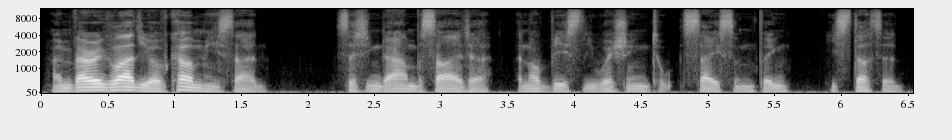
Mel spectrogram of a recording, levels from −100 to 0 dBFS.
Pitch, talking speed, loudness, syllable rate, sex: 100 Hz, 195 wpm, -20 LUFS, 5.9 syllables/s, male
